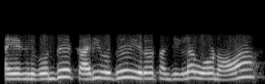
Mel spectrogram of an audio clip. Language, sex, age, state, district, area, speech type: Tamil, female, 60+, Tamil Nadu, Tiruvannamalai, rural, conversation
